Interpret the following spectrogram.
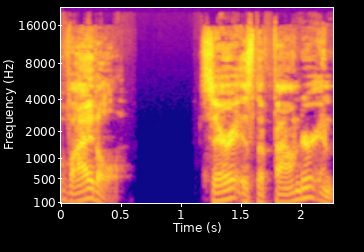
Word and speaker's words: Vidal: It's vital.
